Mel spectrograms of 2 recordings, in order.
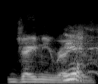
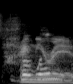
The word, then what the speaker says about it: Jaime Reyes: I think Ted Kord has a bit of a part in this movie, but they're going with Jaime Reyes or as the white people would say Jaime Reyes, but that's not how you say his name. It's Jaime Reyes.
